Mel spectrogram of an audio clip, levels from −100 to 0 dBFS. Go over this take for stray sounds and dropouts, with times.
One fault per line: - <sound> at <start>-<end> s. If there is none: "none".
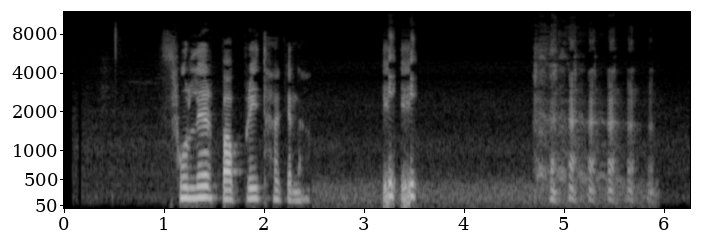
- laugh at 3.2-3.5 s
- laugh at 4.7-5.9 s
